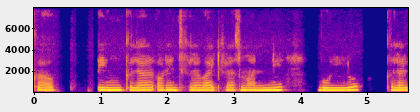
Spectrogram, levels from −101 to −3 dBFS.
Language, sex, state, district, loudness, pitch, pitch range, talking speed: Hindi, female, Bihar, Araria, -13 LUFS, 230 Hz, 225-235 Hz, 120 wpm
